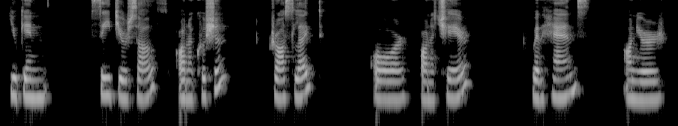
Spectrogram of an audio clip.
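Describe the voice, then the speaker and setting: On a very clean recording with a silent background, a woman at a medium pitch speaks very slowly with ordinary pitch variation and long, frequent pauses. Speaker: meditation guide. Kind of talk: guided meditation.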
